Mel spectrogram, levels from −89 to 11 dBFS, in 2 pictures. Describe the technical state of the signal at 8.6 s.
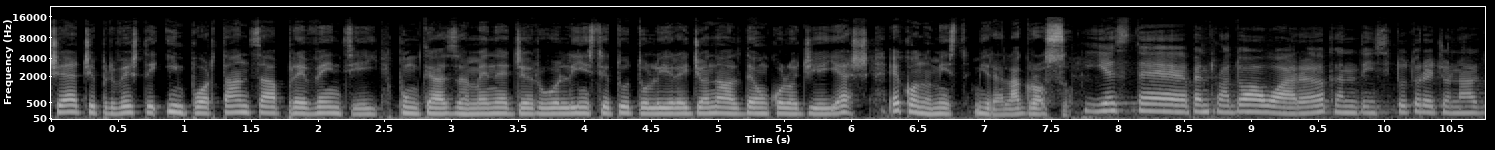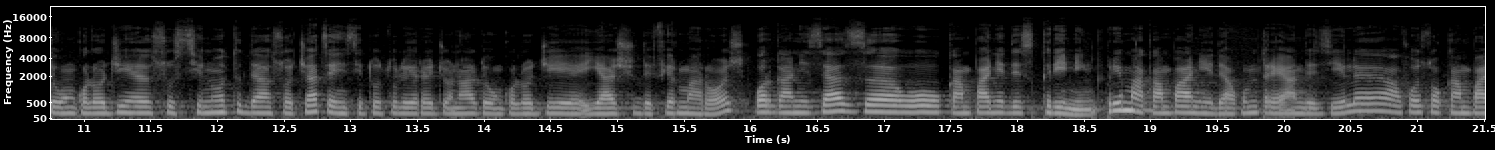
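At 8.6 s the signal is intact, with no dropout, distortion or other fault audible at that point.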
